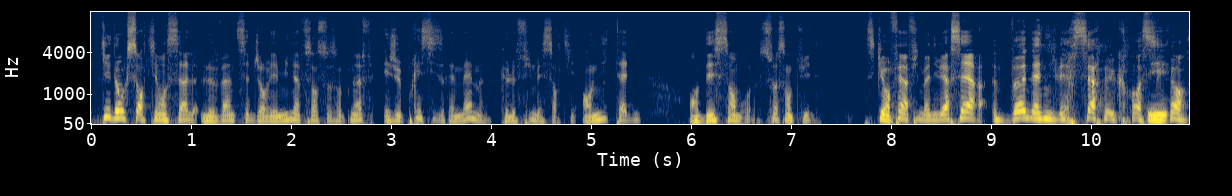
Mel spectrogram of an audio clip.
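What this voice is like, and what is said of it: Put-on Italian accent. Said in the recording (French): “Je vais vraiment faire cet accent italien tout l'épisode.”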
